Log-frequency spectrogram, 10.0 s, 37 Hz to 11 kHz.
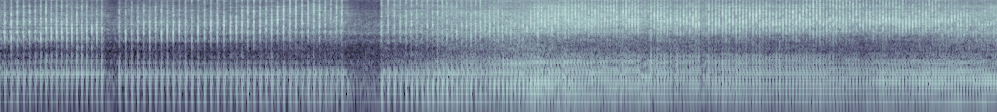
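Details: Barn-find race go-kart with an original flathead Briggs & Stratton that once ran alcohol, now on E85 after sitting 30+ years; the single pops unevenly, cuts out twice, then stumbles as revs rise and bogs. Carburetor issues suspected.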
